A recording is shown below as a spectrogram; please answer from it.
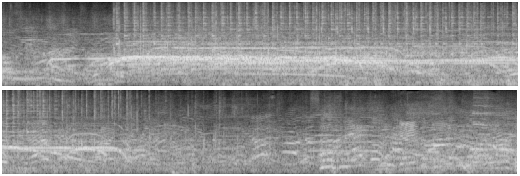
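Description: Crowd cheering, with long high-pitched screams over a rapid high clatter for about five seconds. It then dies down to chatter and scattered shouts.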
